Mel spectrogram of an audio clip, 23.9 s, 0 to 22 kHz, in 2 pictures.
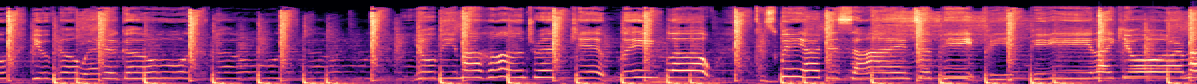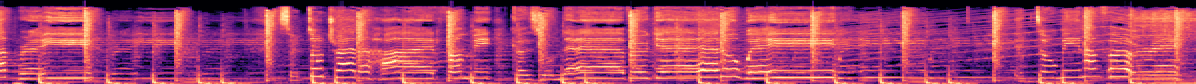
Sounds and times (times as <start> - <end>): Music: 0.0 - 23.9.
